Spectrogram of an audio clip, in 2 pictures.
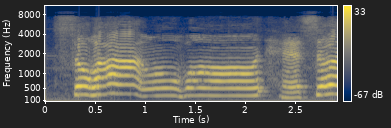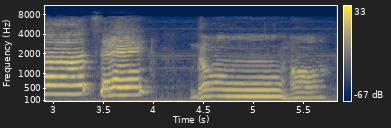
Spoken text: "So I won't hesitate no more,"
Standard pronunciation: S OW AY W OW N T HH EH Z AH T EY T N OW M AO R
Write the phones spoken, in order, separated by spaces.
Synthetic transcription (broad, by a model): S OW AY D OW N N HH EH S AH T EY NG N OW M AO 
